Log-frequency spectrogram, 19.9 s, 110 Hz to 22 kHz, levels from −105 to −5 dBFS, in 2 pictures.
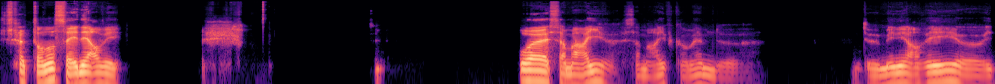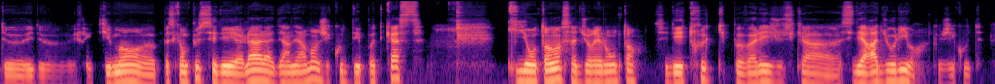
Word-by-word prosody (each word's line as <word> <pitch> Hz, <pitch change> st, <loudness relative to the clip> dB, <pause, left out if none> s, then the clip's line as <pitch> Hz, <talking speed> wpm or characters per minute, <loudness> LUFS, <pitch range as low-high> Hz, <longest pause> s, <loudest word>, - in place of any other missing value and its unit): ça -, -, +1 dB
a -, -, -5 dB
tendance 130 Hz, +4 st, +5 dB
à 105 Hz, -, +8 dB
énerver. 110 Hz, -3 st, +6 dB, 2.5 s
Tu -, -, -13 dB, 1.4 s
Ouais, 135 Hz, -2 st, +9 dB
ça 110 Hz, -, -1 dB
m'arrive, 105 Hz, 0 st, 0 dB
ça 95 Hz, -, -16 dB
m'arrive 95 Hz, +2 st, -10 dB
quand 90 Hz, -, -17 dB
même 100 Hz, 0 st, -7 dB
de 80 Hz, -2 st, -18 dB, 1.2 s
de 95 Hz, -1 st, -8 dB
m'énerver, 115 Hz, +4 st, +1 dB
heu, 95 Hz, -4 st, -7 dB
et 95 Hz, -, -8 dB
de 95 Hz, -1 st, -7 dB
et 95 Hz, -, -6 dB
d'effectivement, 100 Hz, +6 st, -4 dB
heu 100 Hz, -, -6 dB
parce -, -, -10 dB
qu'en 120 Hz, -1 st, -1 dB
plus, 160 Hz, -, -4 dB
c'est 140 Hz, -3 st, -2 dB
des 115 Hz, -2 st, +3 dB
là, 135 Hz, +2 st, +3 dB
là, 125 Hz, -4 st, -1 dB
dernièrement 120 Hz, +6 st, -3 dB
j'écoute 120 Hz, -2 st, -9 dB
des 115 Hz, -, -2 dB
podcasts 155 Hz, +7 st, -3 dB, 0.8 s
qui 130 Hz, 0 st, 0 dB
ont 125 Hz, -, +5 dB
tendance 135 Hz, +2 st, +2 dB
à -, -, 0 dB
durer 120 Hz, +1 st, -1 dB
longtemps. 125 Hz, +1 st, -4 dB, 0.2 s
C'est 110 Hz, -, -13 dB
des 115 Hz, 0 st, +2 dB
trucs 145 Hz, -1 st, -7 dB
qui -, -, -10 dB
peuvent 110 Hz, -2 st, -7 dB
aller 120 Hz, +2 st, -1 dB
jusqu'à, 110 Hz, -3 st, -8 dB
heu -, -, -14 dB
c'est 115 Hz, -, -10 dB
des 120 Hz, -, +4 dB
radios 120 Hz, +3 st, +1 dB
libres 130 Hz, -4 st, -3 dB
que -, -, -20 dB
j'écoute. 95 Hz, +1 st, -14 dB
115 Hz, 160 wpm, -23 LUFS, 100-125 Hz, 2.5 s, Ouais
